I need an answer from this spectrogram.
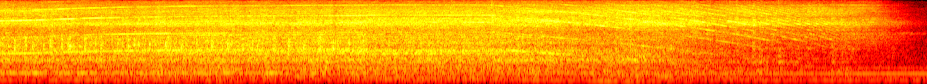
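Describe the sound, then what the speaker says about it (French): An electric whisk beats egg yolks with sugar for a marble cake batter, a steady close motor whine with a high pitch that stays constant, then fades slightly near the end. "à l'aide d'un fouet, il faut bien mélanger"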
